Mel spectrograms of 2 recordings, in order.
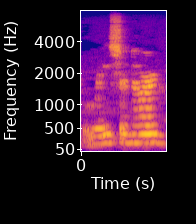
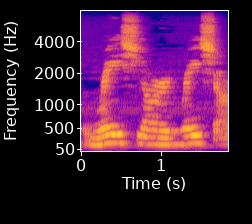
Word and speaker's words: Rayshard: it um, over the Raynard case. I don't know if I'm saying his name correctly. So, okay. ATL ads. Yeah, okay, so I had to bring Rayshard, okay, because I didn't pronounce it correctly, so I didn't really look at his name.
